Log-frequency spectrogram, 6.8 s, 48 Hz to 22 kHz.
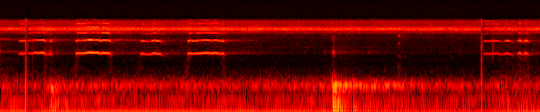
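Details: Peregrine falcon adult feeding a chick at the nest in Orange, Australia, 26 November 2020, 8:07 am, nest camera: repeated short whistled call notes for about three seconds, a couple of knocks, and a few more notes at the end.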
